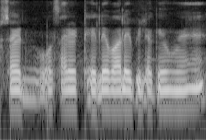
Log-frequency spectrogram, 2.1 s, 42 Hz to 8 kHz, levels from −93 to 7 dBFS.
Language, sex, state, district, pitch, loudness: Hindi, female, Bihar, West Champaran, 135 Hz, -17 LUFS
